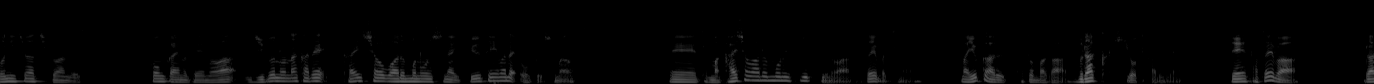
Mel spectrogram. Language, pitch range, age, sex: Japanese, 110-165 Hz, 40-59, male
